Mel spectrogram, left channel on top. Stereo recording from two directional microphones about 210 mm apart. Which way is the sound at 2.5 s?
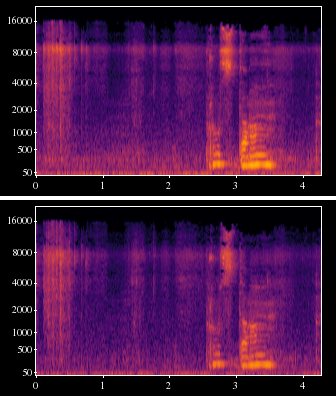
30° left (ahead or behind).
